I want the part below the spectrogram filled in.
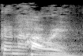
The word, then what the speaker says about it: Harry: Harry,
